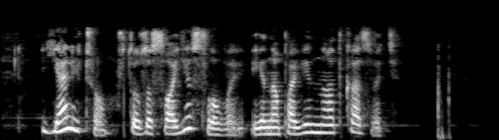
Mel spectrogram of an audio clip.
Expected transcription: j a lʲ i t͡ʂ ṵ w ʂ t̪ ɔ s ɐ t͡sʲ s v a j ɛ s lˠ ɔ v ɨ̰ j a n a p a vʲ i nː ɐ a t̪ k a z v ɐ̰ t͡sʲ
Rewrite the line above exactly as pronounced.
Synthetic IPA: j a lʲ i t͡ʂ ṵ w ʂ t̪ ɔ z ɐ s v a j ɛ s lˠ ɔ v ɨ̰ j a n a p a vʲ i nː ɐ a t̪ k a z v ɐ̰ t͡sʲ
